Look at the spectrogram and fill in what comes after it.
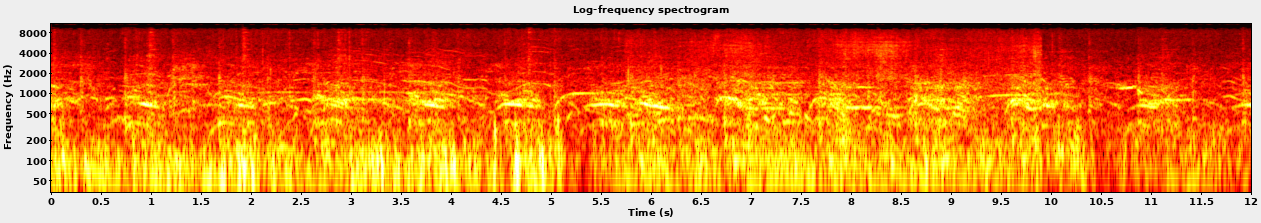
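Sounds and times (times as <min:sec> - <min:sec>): crew shouting in cadence: 0:00.0 - 0:12.0.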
